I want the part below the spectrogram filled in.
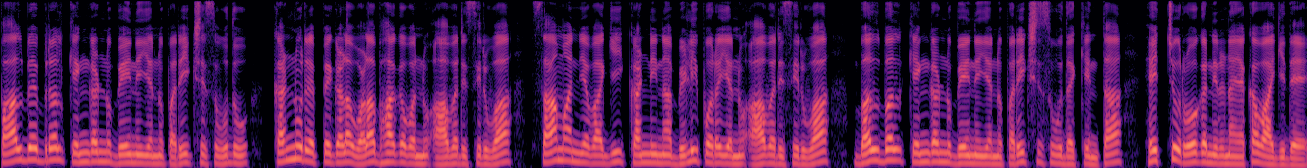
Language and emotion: Kannada, neutral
